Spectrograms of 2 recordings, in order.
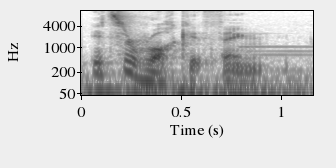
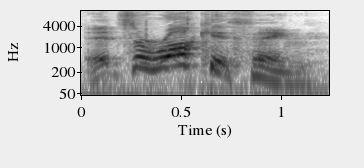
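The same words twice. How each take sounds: First: The tone sounds gentle and reassuring. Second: The tone sounds condescending and dismissive. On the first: The listener can understand it too. "in a reassuring manner" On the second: The listener is too ignorant to get it. "in a really condescending manner"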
